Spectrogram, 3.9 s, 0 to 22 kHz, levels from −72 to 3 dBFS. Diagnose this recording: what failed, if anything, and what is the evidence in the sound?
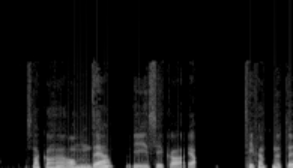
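The codec stage likely suffered generation loss: repeated decoding and re-encoding, around seven passes, each requantising on a shifted frame grid. Throughout, the speech sounds swirly, hollow and smeared, and attacks blur, which points to AAC-LC near 64 kbit/s.

In the processing stage, a filter restarted on every block, losing its state and starting each block from silence. That start-up transient repeats throughout as a 50 Hz buzz that rises and falls with the speech level, which fits 20 ms blocks.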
